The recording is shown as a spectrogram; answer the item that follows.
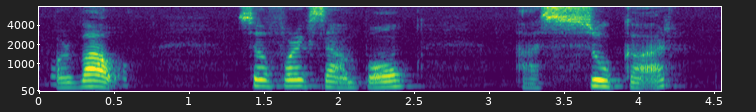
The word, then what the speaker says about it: azúcar: So azúcar ends in a consonant, therefore the strong syllable is the second to last, but because it does not end in N, S, or vowel, then you must mark an accent.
